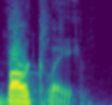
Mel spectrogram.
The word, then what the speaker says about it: Berkeley: He spells his name George Berkeley, but you pronounce it like Barkley.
